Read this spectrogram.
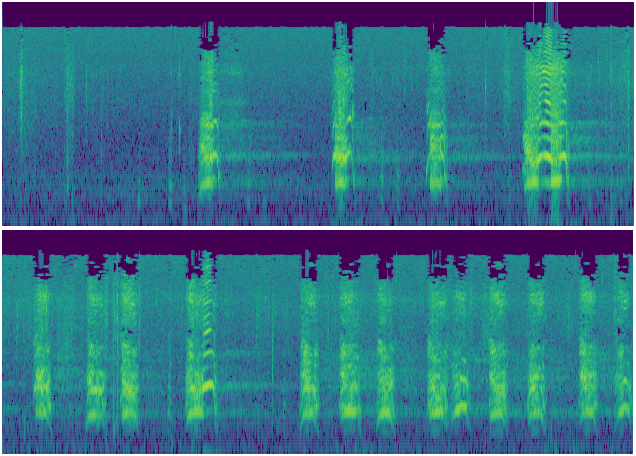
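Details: Hunting over ploughed ground, a Beagle Harrier gives scattered single barks that build into a steady, nearly continuous run of clear, ringing bays, one drawn-out louder howl-like note in the middle.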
